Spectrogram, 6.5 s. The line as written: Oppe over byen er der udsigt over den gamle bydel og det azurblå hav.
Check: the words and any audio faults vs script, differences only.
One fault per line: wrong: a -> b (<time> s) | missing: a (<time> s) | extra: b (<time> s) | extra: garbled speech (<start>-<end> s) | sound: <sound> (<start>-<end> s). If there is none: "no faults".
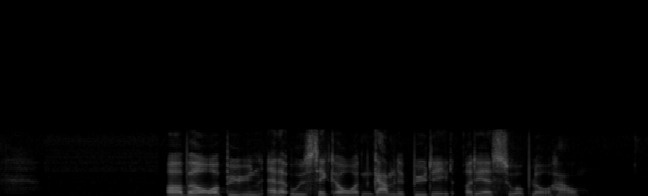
no faults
